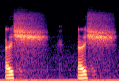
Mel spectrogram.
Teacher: شین کی ادائیگی میں بھی سانس جاری ہے اور آواز میں پستی ہے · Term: ہمس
